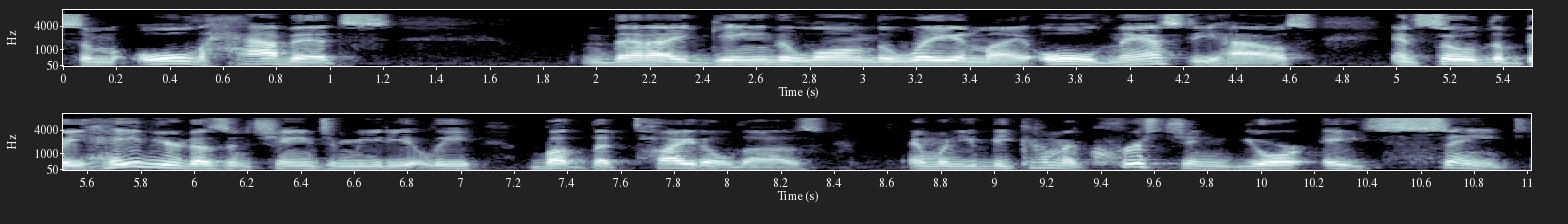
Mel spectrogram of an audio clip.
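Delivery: ordinary delivery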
